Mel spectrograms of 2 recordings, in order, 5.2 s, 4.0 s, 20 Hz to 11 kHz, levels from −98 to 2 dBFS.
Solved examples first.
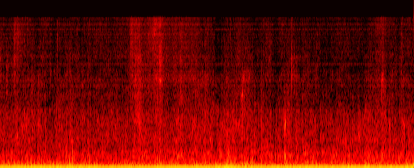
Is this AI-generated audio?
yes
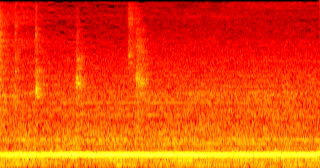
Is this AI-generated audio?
yes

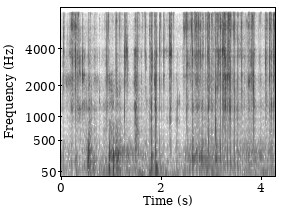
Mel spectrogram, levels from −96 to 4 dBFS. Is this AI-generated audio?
yes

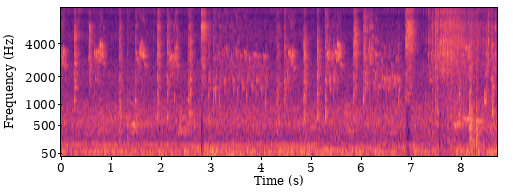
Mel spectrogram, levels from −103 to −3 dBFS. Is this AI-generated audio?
no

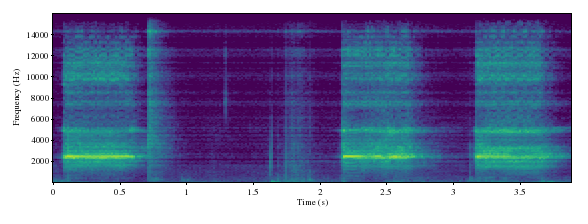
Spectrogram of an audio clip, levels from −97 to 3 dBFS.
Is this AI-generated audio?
yes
